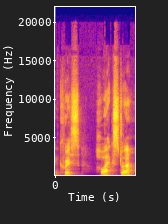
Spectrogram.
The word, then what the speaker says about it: Hoekstra: And you've got this American guy, Chris Hoekstra, I think is how you pronounce his surname, and he gives these very educated, level-headed breakdowns, and they balance off each other perfectly.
